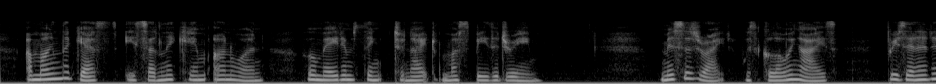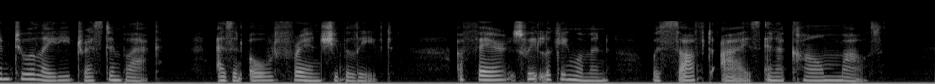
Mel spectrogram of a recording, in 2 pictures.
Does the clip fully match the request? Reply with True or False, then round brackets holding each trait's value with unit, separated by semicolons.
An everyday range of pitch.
True (3.3 semitones)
